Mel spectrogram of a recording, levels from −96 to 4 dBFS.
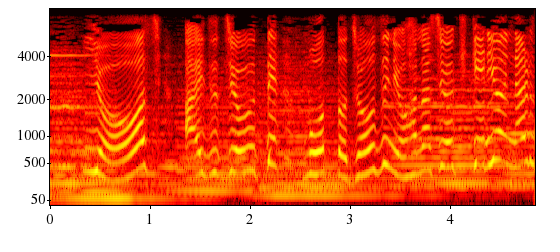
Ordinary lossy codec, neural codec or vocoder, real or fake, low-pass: none; none; real; 7.2 kHz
